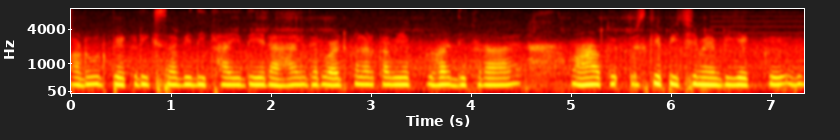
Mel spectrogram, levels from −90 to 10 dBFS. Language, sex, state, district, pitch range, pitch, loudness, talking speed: Hindi, female, Bihar, Araria, 205-220 Hz, 210 Hz, -18 LUFS, 245 wpm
